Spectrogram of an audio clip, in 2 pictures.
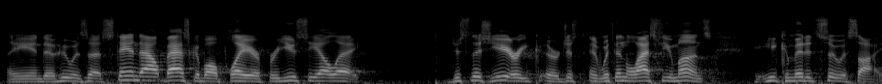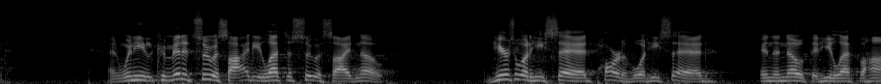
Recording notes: Message from Sunday evening service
